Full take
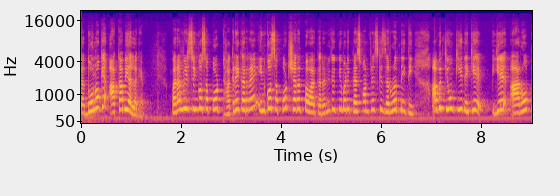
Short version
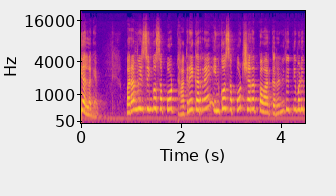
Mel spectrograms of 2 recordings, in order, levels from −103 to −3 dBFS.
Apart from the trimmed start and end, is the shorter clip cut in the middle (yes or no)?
no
